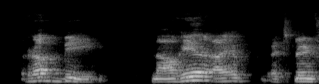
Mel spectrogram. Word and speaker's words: Rabbi: So we keep the sound of kasra and don't give it, otherwise it's hard to pronounce. Rabboyi, Rabbi. So this is the word now, Rabbi.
